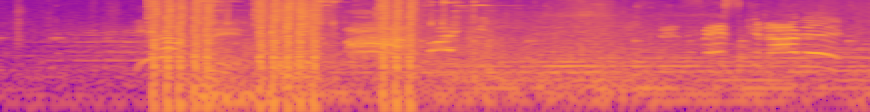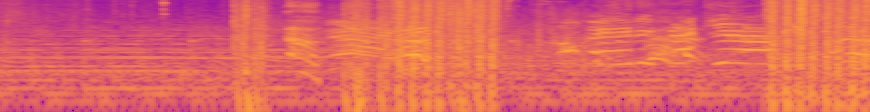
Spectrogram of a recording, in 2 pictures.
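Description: A rifle fires in bursts of shots.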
